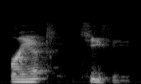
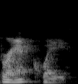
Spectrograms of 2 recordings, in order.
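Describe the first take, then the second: First: The surname has its actual, softer pronunciation. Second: The surname is said as a harder-sounding Quaith. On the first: This is how the name is really said. "so like it's pronounced like Kuithe" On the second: This makes the name sound tougher and cooler. "if you pronounce it like Brant Quaith"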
